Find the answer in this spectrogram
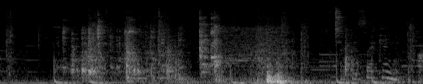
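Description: Items being handled and set down while a plant cabinet is rearranged: a series of sharp knocks and clinks, with a heavier thump near three seconds in, over background music.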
